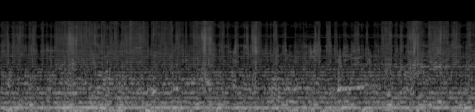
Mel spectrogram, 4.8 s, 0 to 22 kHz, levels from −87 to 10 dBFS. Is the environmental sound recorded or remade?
remade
